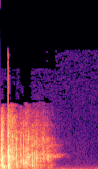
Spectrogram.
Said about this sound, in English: I love this dice because it always rolls high.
